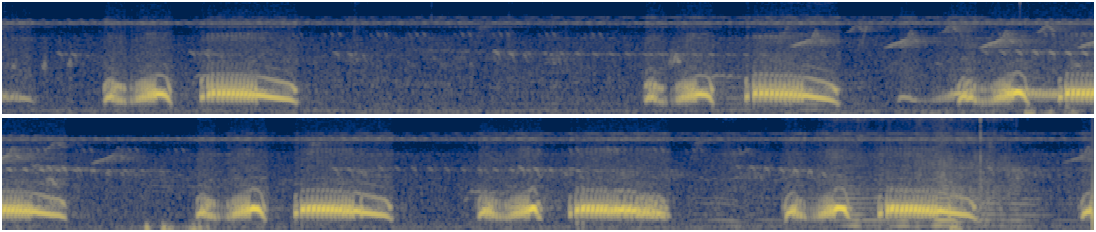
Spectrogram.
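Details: Terkukur, or spotted dove, heard while trapping with decoys around Dumai in Riau province, Indonesia; soft hollow coos in short two-part phrases, a clipped note followed by a longer descending coo, after a pause then repeated steadily, light twittering of other birds.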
